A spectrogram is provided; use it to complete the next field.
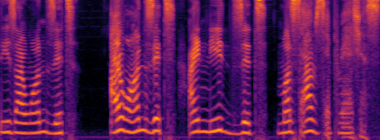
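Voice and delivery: creepy, grasping creature voice, full of craving. A gamer begging to join a faction, doing a Gollum impression. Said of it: "That was such a stupid golem impersonation".

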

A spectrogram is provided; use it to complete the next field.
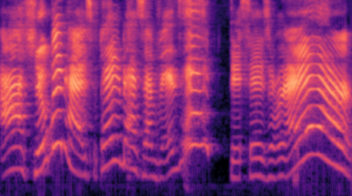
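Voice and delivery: high, loud, put-on bird voice, rare stretched. Voicing a bird creature greeting a human visitor in a role-play: bird creature voice. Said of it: "What's a good bird voice?".

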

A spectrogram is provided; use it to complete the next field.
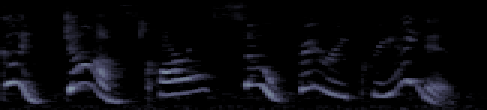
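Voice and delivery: very high, little squeaky voice. Mrs. Hyatt claps her hands for Carl, in Mrs. Hyatt's little squeaky voice. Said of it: "say in her little squeaky voice".

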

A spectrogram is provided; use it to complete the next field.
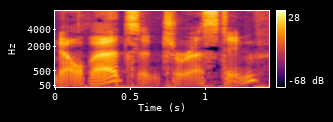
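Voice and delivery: ultra-macho, deep, loud, keenly interested voice. Retelling what your game character said on picking up a mushroom, put-on manliest, interested voice. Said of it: "in the most manliest, interested voice".

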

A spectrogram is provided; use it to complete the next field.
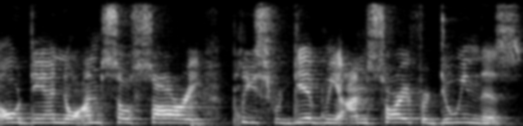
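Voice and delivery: mock on-your-knees pleading, begging voice. Retelling how an ex would beg for forgiveness: imitating someone begging. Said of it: "get on the ground and beg me".

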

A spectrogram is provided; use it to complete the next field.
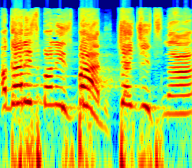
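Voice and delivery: shouting. In a skit arguing over a banknote, one character demands it be changed, shouting. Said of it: "Why are you shouting at me now?".

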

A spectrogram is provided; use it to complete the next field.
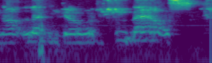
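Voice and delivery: ordinary delivery

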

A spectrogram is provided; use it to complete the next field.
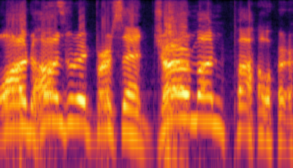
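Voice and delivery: clumsy, slow, loud, high mock announcer shout.

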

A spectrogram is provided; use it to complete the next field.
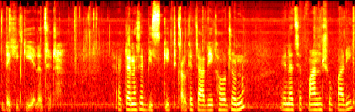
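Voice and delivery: quiet, low, hushed voice. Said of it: "আস্তে আস্তে কথা বলছি কারণ হচ্ছে মেয়ে ঘুমোচ্ছে".

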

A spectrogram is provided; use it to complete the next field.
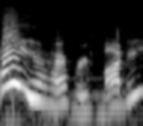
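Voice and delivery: high, loud, squeaky voice. Talking about Kingdom Hearts with someone: Mickey Mouse voice. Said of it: "Oh, Mickey Mouse".

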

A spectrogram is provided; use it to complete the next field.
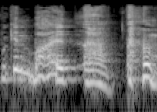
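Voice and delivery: cracking voice, breaking on the words. Playing a game together, the other player answers with a voice crack. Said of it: "Voice crack".

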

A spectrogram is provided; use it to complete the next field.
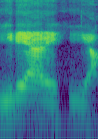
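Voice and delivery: put-on Brooklyn accent. Streamer reacting to chat, Brooklyn accent. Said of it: "I do my Brooklyn accent".

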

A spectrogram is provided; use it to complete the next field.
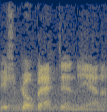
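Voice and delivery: usual speaking voice

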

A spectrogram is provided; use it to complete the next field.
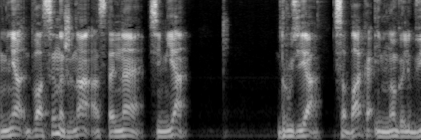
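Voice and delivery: normal talking voice

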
